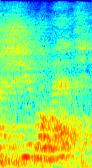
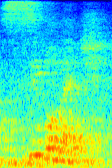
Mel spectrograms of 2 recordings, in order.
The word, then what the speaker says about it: chibolete: E aí em vez de falar a língua dele não dobrava, não conseguia a linguagem que eles falavam lá não conseguia pronunciar chibolete e ele falava cibolete.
